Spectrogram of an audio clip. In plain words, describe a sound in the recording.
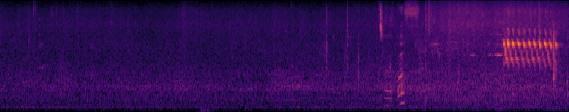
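Cord rustles softly as it is wrapped tightly around a wooden stick.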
